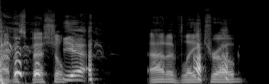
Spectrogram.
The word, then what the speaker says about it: Latrobe: You think they could fly out of Latrobe? – I like that you say it right. Mike DeFabo tomorrow will be proud. Latrobe, you said it.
